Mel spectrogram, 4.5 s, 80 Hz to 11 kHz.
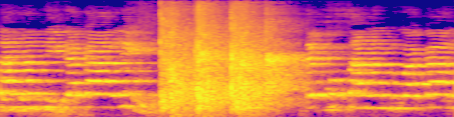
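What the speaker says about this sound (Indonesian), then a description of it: "Tepuk tangan 3 kali." A classroom of students claps in a short burst of a few sharp, loud claps, set between stretches of sustained tonal sound.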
